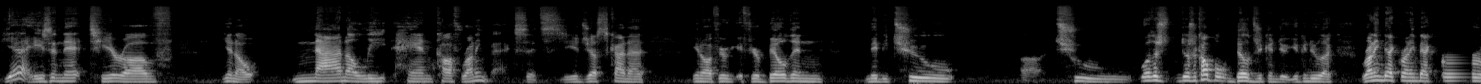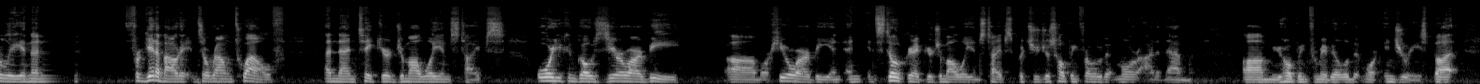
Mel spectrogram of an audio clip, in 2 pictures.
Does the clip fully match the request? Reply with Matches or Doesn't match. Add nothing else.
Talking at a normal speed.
Doesn't match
